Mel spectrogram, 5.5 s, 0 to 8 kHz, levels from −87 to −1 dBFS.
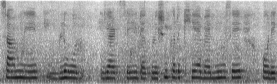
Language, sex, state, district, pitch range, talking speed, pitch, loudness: Hindi, male, Haryana, Charkhi Dadri, 210-230 Hz, 140 wpm, 225 Hz, -16 LUFS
